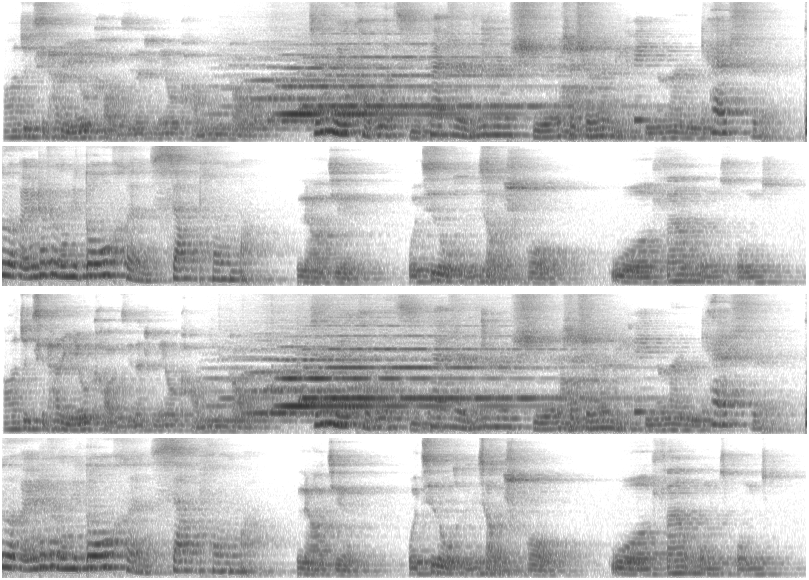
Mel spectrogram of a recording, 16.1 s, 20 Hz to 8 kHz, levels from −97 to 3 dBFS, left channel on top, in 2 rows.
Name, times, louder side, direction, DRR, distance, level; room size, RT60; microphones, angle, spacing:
voice 1, 0.0-2.6 5.6-7.1 11.0-11.6 12.1-13.6 14.1-15.7, right 1 dB, 35° right, 0 dB, 1.1 m, -37 dB
sound 1, 2.0-5.9, right 4 dB, 75° right, 1.4 m, -29 dB
voice 2, 3.1-6.4 7.0-7.7 8.0-10.5, equal, 35° left, 0 dB, 0.7 m, -32 dB
12.5 x 5.3 x 4.8 m, 1.1 s
head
